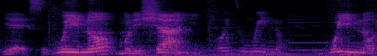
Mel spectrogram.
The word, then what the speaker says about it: bwino: What is wino? Wino, it's BWINO. Okay, so in my Shona, if I pronounce BW, it's we.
